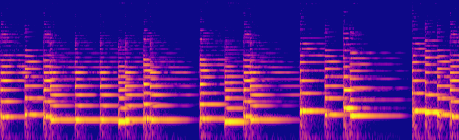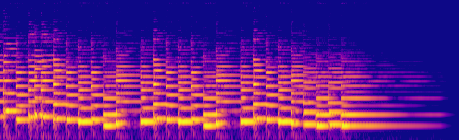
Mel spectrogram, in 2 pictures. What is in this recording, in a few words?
Piano; Five Nights At Freddys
